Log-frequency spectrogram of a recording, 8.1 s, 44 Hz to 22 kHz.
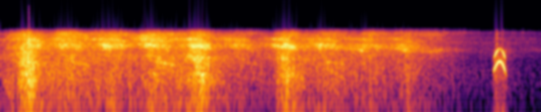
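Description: Class 390 Pendolino electric train passing a station platform at speed: a rushing whoosh of air and wheels on rail that comes in several waves, then fades away over the last couple of seconds.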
